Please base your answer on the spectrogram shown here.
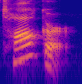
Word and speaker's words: Talker: It's Talker, like Talker, like she doesn't shut up.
